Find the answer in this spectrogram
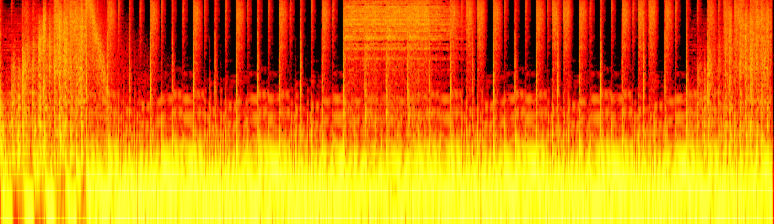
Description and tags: A small composed loop rendered with fruityloops. Originally a sound created for a victory/feelgood sound, but never used so. The end has got the start again in order to further expand a song on it.
Bass, Drive, Groovy, Win, Dance, Race, Beat, Fight, Scene, Driving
